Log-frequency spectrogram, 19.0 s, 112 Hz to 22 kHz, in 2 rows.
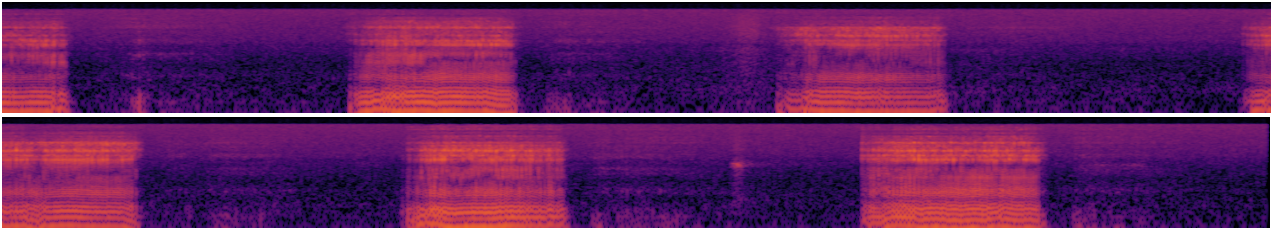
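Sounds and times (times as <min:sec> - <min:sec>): dog snoring: 0:00.0 - 0:01.6, 0:02.6 - 0:04.6, 0:05.8 - 0:07.2, 0:09.3 - 0:11.6, 0:12.5 - 0:14.8, 0:16.0 - 0:17.8.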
